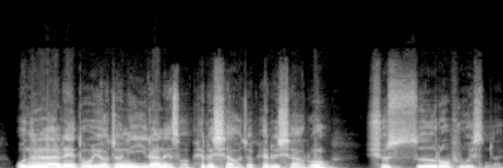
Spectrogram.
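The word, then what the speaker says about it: شوش: 페르시아로 슈스로 부르고 있습니다. 그러니까 같은 어 단어인데 이제 발음이 좀 페르시아로 가면서 조금 변형된 것이 슈스입니다. 그래서 어 슈스라고 하고 또 영어로는 구글 지도나 이런 데는 그냥 수사로 표현이 되고 있습니다.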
